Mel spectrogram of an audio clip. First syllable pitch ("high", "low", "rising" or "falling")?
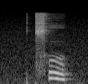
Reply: falling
